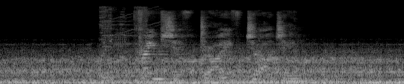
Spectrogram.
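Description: A harsh electronic crackle bursts out and breaks off.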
